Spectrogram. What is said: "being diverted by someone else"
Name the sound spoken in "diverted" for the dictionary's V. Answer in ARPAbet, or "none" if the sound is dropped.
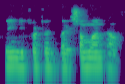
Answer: P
